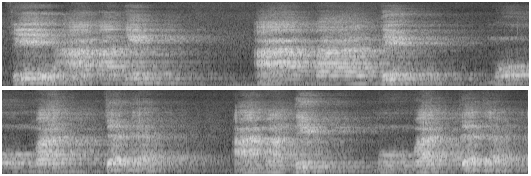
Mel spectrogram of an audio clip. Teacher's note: Tanwin ini langsung masuk ke mim, itu baru idgham.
